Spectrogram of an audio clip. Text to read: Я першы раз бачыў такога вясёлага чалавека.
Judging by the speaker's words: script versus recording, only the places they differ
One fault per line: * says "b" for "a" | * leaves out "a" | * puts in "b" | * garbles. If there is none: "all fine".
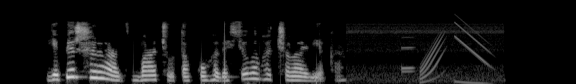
all fine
